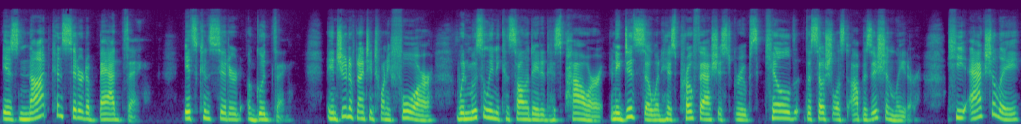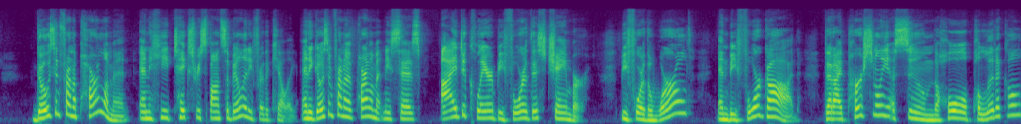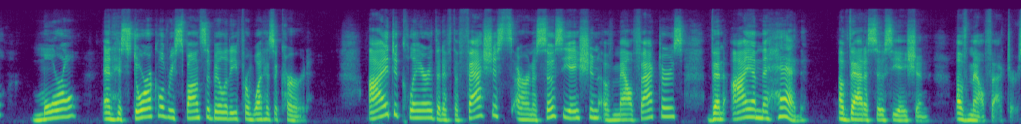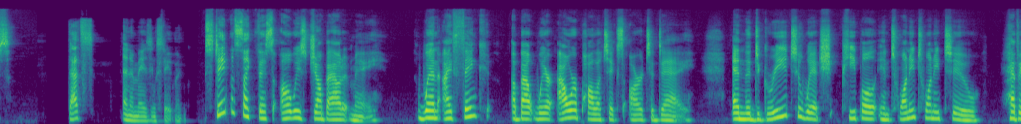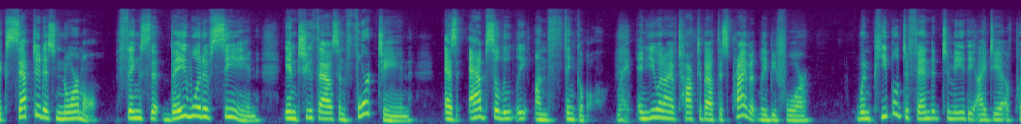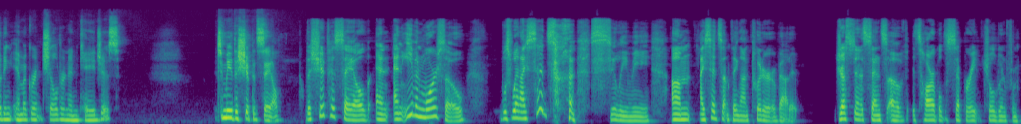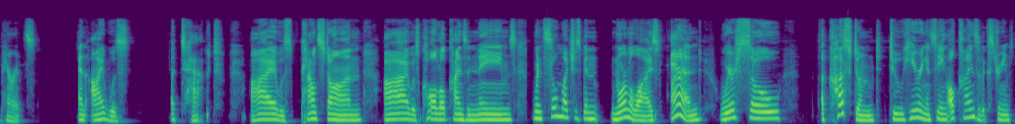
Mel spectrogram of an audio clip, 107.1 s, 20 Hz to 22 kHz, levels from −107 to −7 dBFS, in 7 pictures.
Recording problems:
none

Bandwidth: 16 kHz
